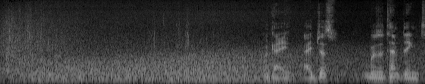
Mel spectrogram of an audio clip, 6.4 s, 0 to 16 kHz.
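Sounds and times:
faint splashes while wading into sea: 0:00.0 - 0:03.6
breaking ocean surf: 0:00.0 - 0:06.3
speech: 0:04.1 - 0:06.3.

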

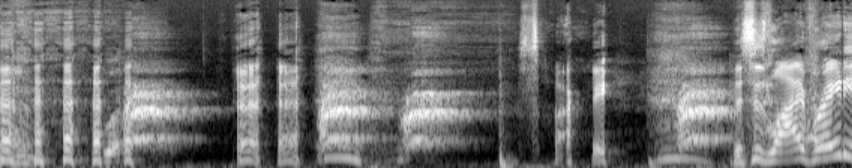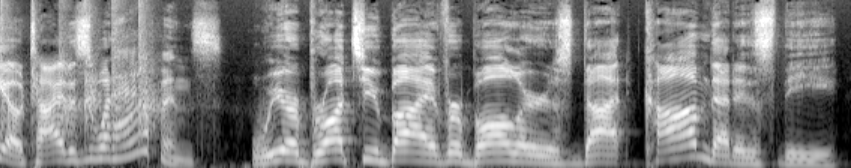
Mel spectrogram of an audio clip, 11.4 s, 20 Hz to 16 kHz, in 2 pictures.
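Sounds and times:
speech: 0:00.0 - 0:02.4, 0:04.0 - 0:11.3
laughter: 0:00.0 - 0:02.7, 0:03.5 - 0:06.9
dog barking: 0:00.8 - 0:01.4, 0:02.1 - 0:03.3, 0:04.4 - 0:05.6.

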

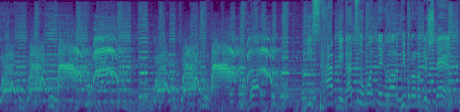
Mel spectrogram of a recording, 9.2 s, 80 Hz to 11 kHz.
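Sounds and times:
chimpanzee screaming: 0:00.0 - 0:05.7
speech: 0:05.0 - 0:09.2.

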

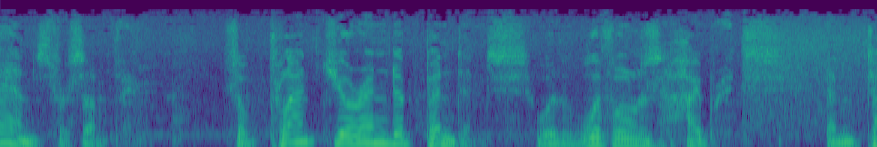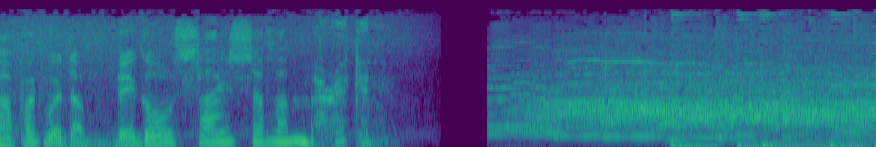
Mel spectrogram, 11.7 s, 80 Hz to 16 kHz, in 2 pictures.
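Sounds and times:
speech: 0:00.1 - 0:08.5
large crowd cheering: 0:09.1 - 0:11.6.

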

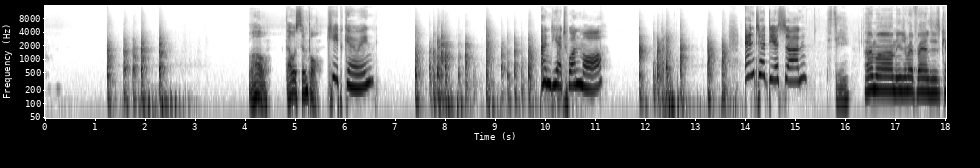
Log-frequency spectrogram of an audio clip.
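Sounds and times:
rhythmic secret knock pattern on a door: 0:01.2 - 0:02.8, 0:07.4 - 0:11.0, 0:11.8 - 0:14.4
speech: 0:04.1 - 0:06.7, 0:10.0 - 0:11.2, 0:14.2 - 0:18.0.

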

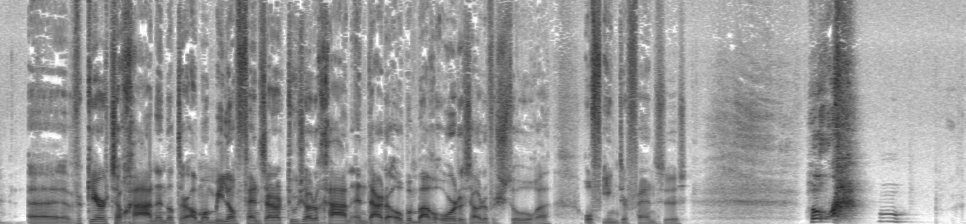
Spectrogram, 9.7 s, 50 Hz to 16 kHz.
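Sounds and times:
speech: 0:00.3 - 0:07.3, 0:08.1 - 0:09.1
loud sneeze: 0:08.1 - 0:08.8.

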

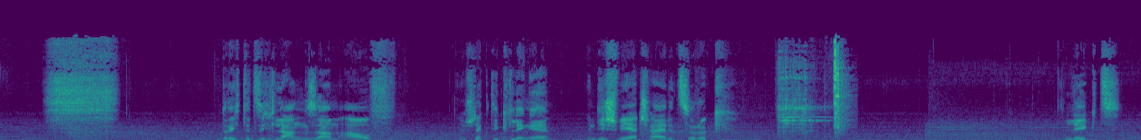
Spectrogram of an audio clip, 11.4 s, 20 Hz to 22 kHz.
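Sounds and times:
man sniffing through the nose: 0:00.4 - 0:01.3
speech: 0:02.2 - 0:04.0, 0:04.6 - 0:07.9, 0:10.7 - 0:11.3.

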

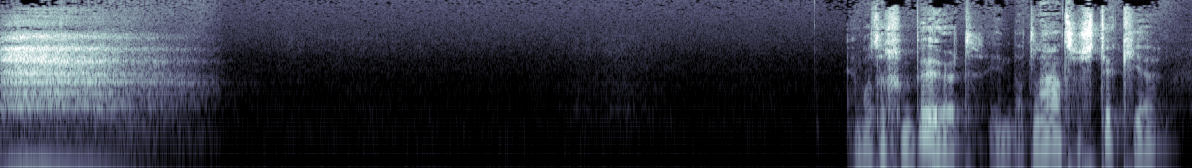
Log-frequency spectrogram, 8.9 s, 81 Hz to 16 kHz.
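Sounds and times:
deep breathy exhale: 0:00.0 - 0:01.7
speech: 0:06.5 - 0:08.8.

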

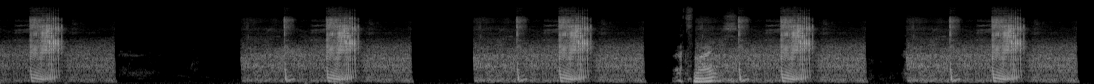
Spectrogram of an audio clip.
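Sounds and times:
loud raspy fart sound: 0:00.2 - 0:00.9, 0:02.4 - 0:03.8, 0:04.8 - 0:06.2, 0:07.4 - 0:08.4, 0:09.1 - 0:10.5
speech: 0:06.8 - 0:07.5.

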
